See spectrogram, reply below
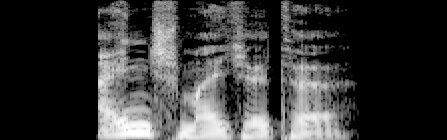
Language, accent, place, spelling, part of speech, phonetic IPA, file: German, Germany, Berlin, einschmeichelte, verb, [ˈaɪ̯nˌʃmaɪ̯çl̩tə], De-einschmeichelte.ogg
- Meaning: inflection of einschmeicheln: 1. first/third-person singular dependent preterite 2. first/third-person singular dependent subjunctive II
